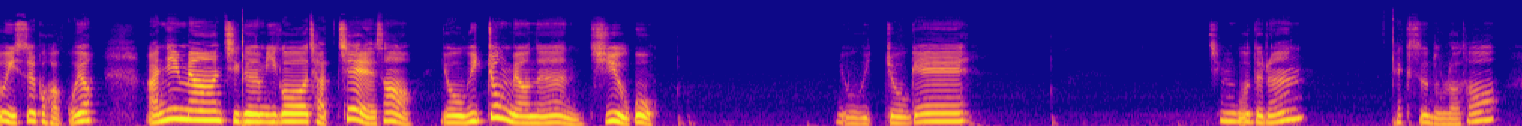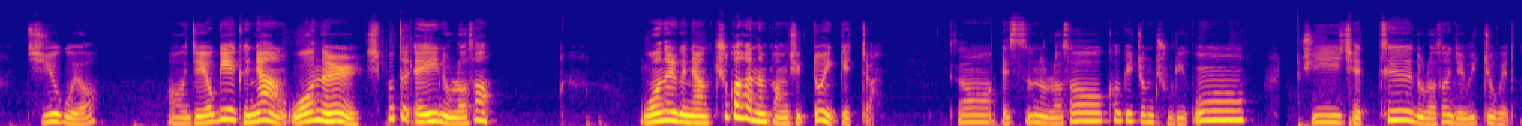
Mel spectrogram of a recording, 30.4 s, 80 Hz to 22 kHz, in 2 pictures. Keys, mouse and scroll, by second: 2.4 Tab, 6.8 click, 9.7 click, 10.8-12.9 drag, 13.9 x, 17.5 click, 19.3 shift+a, 25.1 s, 26.8 click, 28.0 Escape, 28.2 g, 28.7 z.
